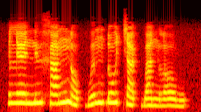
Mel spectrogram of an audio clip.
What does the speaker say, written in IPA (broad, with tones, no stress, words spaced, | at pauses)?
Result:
lɛ˧ nɨ˧xa˧˥ŋnɔ˨˩p̚ wə˧ŋɗɔ˧˥ ca˨˩k̚wa˨˩nlɔ˨˩w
